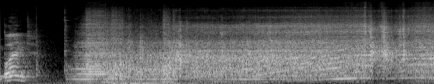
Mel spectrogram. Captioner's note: whirring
